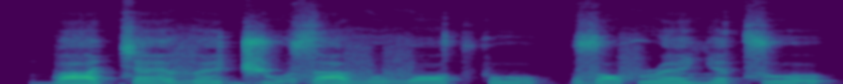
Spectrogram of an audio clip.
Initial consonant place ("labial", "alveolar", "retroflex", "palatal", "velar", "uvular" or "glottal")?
labial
